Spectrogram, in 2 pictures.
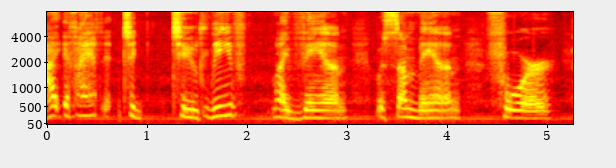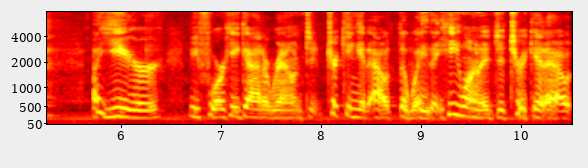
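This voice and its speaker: A woman at a fairly slow pace over noticeable background noise. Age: 70s. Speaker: van camper at a women's meetup. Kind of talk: casual chat. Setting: group meetup.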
